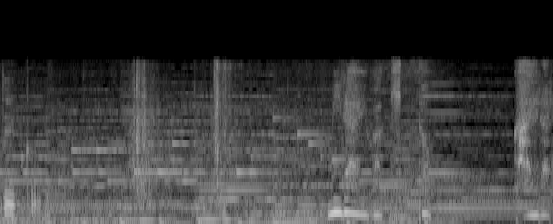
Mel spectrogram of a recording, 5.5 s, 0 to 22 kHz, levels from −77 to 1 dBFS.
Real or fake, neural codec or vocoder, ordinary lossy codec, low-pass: real; none; none; 7.2 kHz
